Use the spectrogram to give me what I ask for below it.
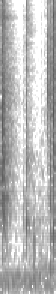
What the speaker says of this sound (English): you can hear the shutter is certainly far slower than it was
